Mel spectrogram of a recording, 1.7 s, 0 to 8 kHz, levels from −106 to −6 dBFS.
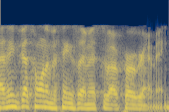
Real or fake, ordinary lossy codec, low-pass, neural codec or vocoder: real; AAC, 16 kbps; 7.2 kHz; none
